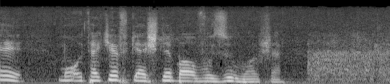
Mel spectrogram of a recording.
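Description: A middle-aged man reads out with animation through a microphone in a large hall.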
